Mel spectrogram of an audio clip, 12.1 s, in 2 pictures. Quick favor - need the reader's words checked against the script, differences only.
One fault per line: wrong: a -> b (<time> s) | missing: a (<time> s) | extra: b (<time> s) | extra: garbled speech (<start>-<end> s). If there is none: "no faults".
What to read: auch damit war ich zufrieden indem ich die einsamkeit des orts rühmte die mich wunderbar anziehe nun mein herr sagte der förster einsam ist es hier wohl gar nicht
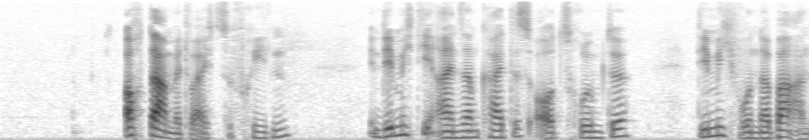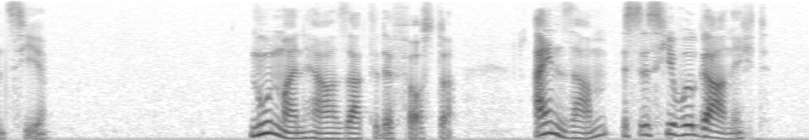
no faults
